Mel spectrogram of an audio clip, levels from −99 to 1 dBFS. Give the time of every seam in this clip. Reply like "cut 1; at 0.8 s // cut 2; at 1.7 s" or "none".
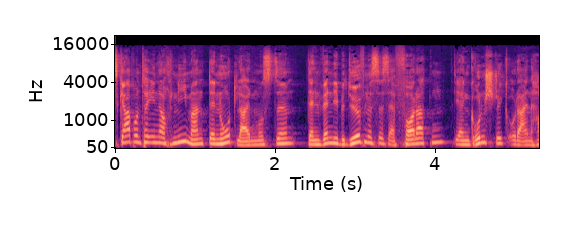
cut 1; at 4.2 s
